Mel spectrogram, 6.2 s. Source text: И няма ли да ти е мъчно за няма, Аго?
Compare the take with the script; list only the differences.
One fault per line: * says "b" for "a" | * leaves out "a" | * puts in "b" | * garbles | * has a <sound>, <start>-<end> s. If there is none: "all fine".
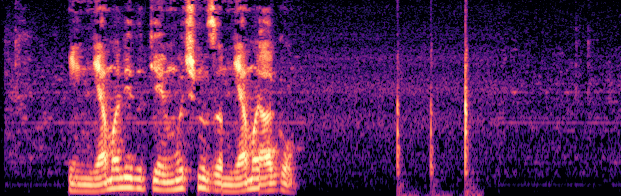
* has a thud, 4.0-4.8 s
